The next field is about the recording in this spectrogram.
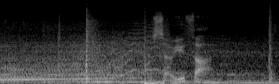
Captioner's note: car pops; record scratching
